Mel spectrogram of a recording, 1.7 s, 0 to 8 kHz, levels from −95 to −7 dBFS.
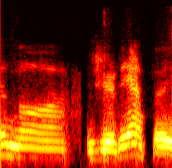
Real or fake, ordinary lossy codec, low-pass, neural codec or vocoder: real; MP3, 64 kbps; 7.2 kHz; none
